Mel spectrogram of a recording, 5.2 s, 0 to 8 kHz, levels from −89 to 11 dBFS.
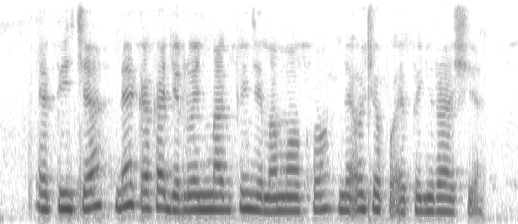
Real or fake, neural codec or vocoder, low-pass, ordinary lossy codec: real; none; 7.2 kHz; Opus, 16 kbps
